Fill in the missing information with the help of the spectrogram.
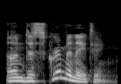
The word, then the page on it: undiscriminating: British English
